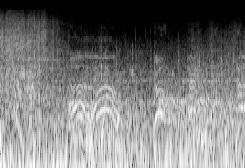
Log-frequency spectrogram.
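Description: A man grunts and speaks with strain, close by.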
